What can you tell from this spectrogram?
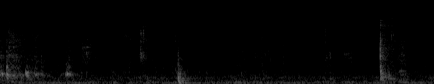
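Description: A few faint clicks and taps of a drink can and plastic food tubs being handled on a table during a meal, with a sharper click about two seconds in and another near the end.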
